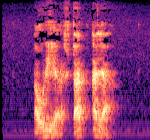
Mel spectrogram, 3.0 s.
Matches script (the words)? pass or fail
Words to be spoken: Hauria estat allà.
pass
